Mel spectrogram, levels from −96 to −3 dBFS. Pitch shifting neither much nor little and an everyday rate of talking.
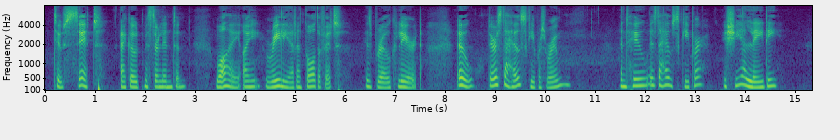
No: average, 3.8 semitones; slow, 115 wpm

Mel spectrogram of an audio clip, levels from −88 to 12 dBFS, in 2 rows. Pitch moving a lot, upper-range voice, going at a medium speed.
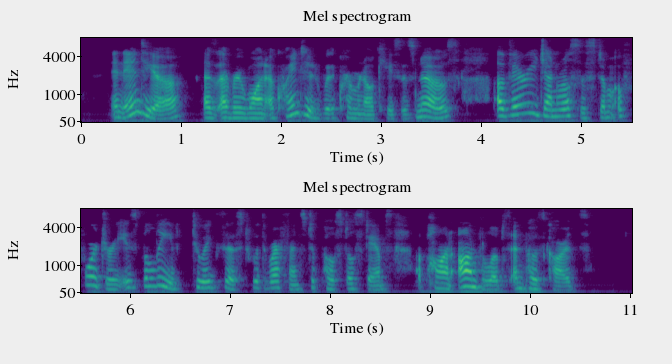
Yes: wide, 7.0 semitones; high, 200 Hz; average, 160 wpm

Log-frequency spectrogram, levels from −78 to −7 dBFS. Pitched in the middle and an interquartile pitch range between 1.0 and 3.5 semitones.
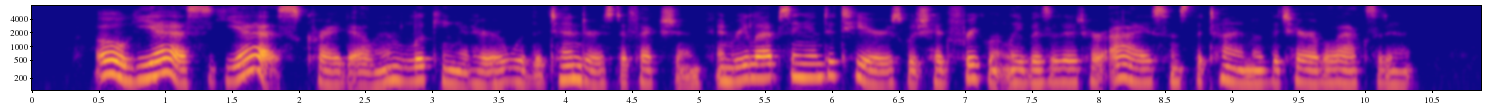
No: medium, 160 Hz; average, 4.3 semitones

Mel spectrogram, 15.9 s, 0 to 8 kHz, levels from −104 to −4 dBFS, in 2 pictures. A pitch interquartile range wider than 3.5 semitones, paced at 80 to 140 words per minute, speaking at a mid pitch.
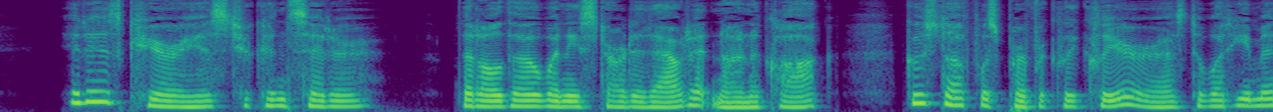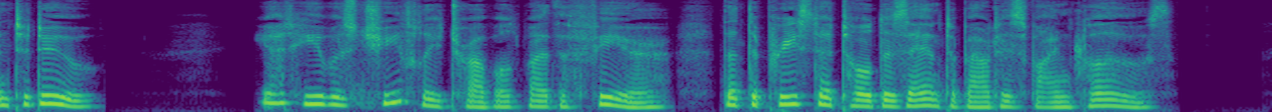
No: average, 4.2 semitones; average, 165 wpm; medium, 155 Hz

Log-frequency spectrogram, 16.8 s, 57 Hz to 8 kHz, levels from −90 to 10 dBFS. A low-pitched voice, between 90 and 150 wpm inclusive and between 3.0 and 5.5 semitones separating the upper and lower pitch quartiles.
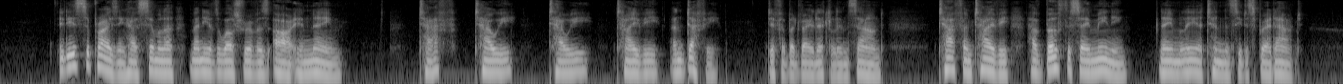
No: low, 110 Hz; average, 140 wpm; narrow, 2.5 semitones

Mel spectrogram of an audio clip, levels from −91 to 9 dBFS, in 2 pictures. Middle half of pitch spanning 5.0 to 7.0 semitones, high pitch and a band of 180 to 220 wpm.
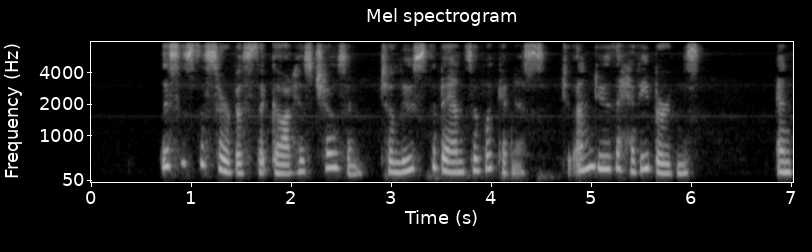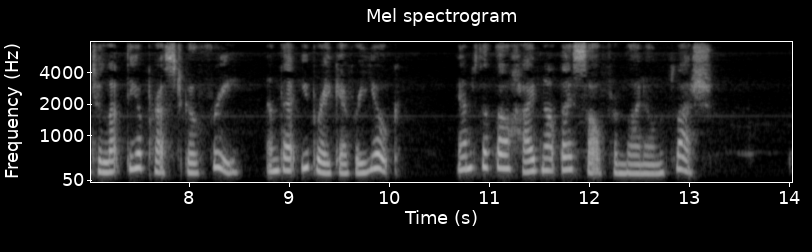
Yes: wide, 5.5 semitones; high, 245 Hz; average, 190 wpm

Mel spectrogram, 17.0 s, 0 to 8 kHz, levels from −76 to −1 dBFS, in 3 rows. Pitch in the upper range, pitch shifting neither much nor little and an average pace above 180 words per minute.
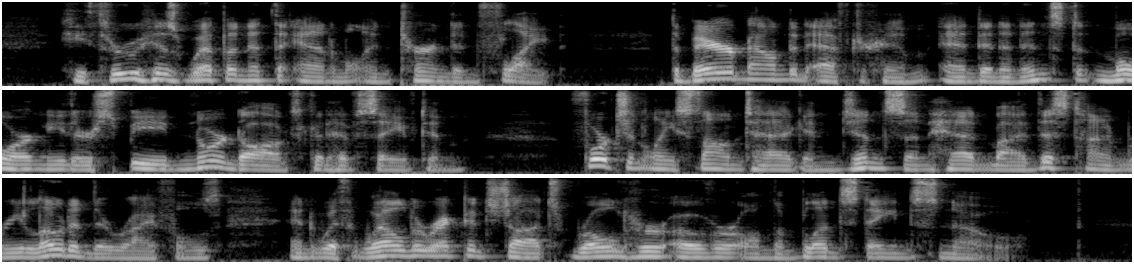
No: low, 120 Hz; average, 4.1 semitones; average, 190 wpm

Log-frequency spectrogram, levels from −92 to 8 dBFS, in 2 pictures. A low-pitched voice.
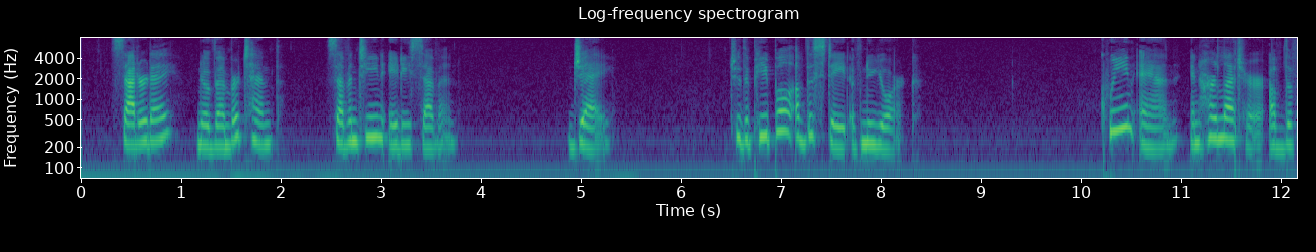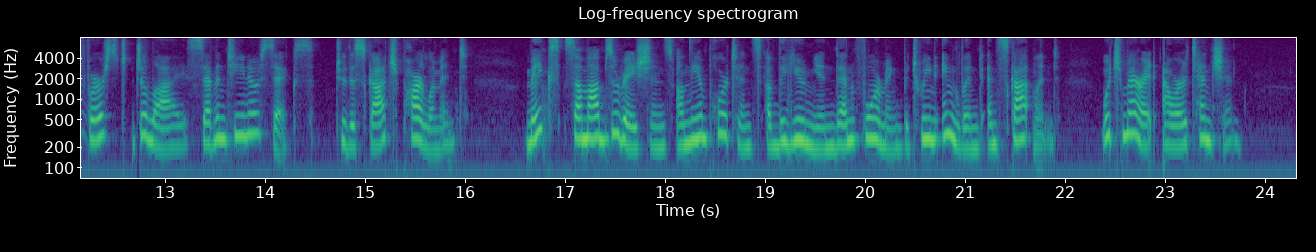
No: high, 235 Hz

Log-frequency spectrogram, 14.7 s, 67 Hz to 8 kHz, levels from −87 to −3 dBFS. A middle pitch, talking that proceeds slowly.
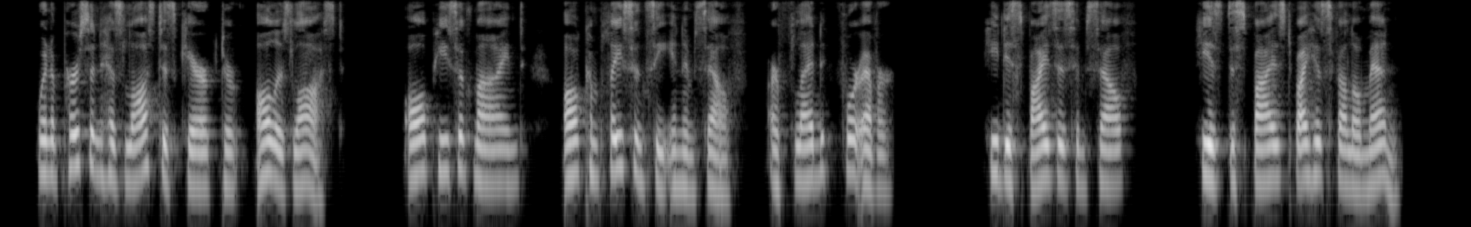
Yes: medium, 180 Hz; slow, 120 wpm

